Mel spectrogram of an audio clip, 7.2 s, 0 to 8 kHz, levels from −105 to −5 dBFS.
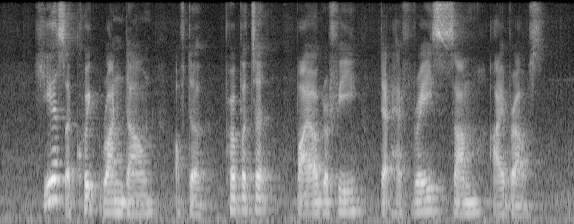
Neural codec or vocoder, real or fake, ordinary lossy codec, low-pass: none; real; none; none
